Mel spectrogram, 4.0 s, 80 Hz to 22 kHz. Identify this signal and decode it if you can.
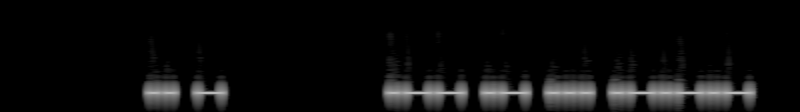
Morse code, heard as a keyed tone, about 30 wpm, 700 Hz. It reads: IT WAS.
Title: 3x Word-Spacing - Sentences from Top 100 Words - 30wpm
